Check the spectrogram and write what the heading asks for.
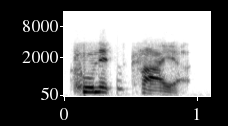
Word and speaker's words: Kunitskaya: Kunitskaya. That's that's how I am like 99% sure it's pronounced.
